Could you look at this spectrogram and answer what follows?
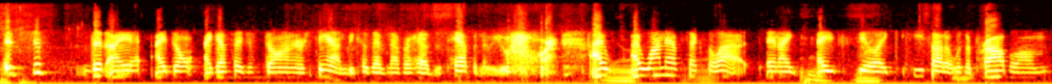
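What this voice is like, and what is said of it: Michigan accent. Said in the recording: “Did you get that Michigan accent? ... I heard non-Burbankian ... No, I heard the Michigan accent.”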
